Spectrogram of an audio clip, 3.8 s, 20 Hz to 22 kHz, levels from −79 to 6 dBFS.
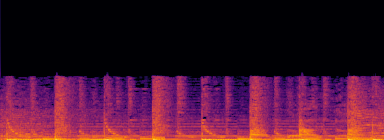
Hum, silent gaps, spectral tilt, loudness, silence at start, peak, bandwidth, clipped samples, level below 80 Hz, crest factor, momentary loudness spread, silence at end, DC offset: none; none; -6 dB/octave; -13 LUFS; 0 s; 0 dBFS; 10.5 kHz; 0.2%; -20 dBFS; 12 dB; 4 LU; 0 s; under 0.1%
